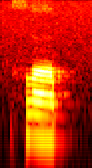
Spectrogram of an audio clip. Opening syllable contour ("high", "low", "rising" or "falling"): low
